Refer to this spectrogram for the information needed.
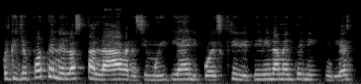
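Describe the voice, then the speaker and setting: A woman psychologist from Colombia, her voice somewhat high with fairly even intonation, talks over a video call. Unhurried and conversational, she repeats herself and regularly stops to confirm she's being understood.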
